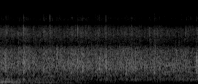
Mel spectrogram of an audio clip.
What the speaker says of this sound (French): applaudissez encore très fort Thomas et Barbara Bernstein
